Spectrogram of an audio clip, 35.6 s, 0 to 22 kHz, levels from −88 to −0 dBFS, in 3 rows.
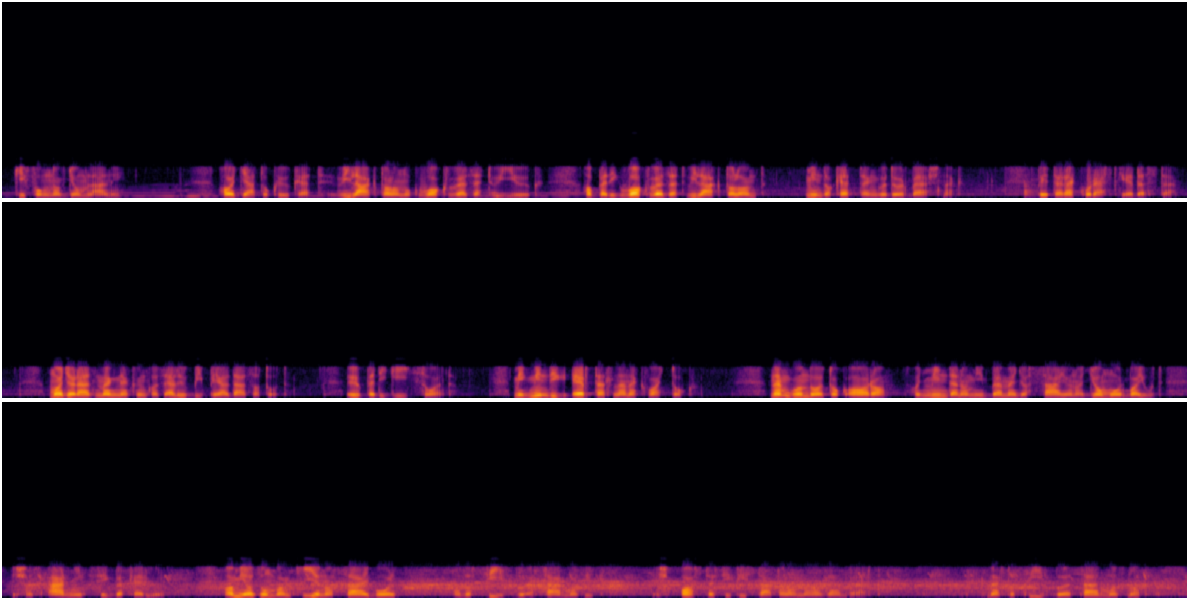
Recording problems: phone-call audio; nothing above 3.5 kHz
animal sounds; noticeable; throughout; 10 dB below the speech

